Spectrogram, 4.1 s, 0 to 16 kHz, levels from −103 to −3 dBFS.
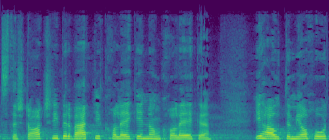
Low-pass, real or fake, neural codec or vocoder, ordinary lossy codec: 14.4 kHz; real; none; AAC, 48 kbps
